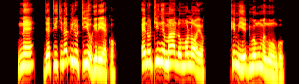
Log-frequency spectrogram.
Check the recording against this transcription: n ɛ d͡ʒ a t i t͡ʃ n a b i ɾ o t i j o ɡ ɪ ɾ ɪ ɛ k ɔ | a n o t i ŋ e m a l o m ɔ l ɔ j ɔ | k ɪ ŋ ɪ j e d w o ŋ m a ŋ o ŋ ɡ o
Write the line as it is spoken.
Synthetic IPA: n ɛ d͡ʒ a t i t͡ʃ n a b i ɾ o t i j o ɡ ɪ ɾ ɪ ɛ k ɔ | ɛ n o t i ŋ e m a l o m ɔ l ɔ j ɔ | k ɪ m ɪ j e d w o ŋ m a ŋ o ŋ ɡ o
